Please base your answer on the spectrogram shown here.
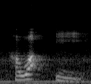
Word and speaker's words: Hawaii: Hawaii. Hawaii. That's how you say it. Although, I think that some people in Hawaii say Hawaii.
